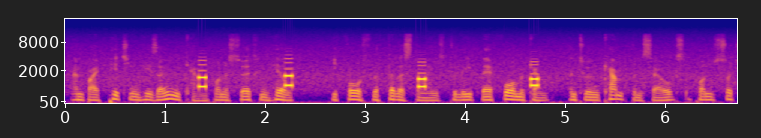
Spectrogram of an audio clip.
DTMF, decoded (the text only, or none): 2 6 1 4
